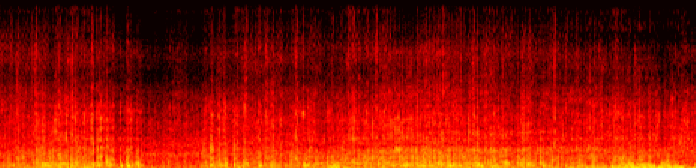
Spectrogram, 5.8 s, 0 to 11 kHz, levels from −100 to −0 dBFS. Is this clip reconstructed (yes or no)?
yes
